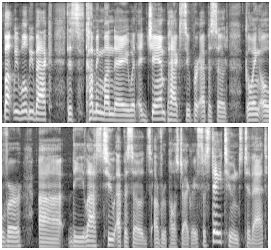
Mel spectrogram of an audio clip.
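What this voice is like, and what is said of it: Stuffy, nasal, congested voice. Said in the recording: “I've been sick. I don't know if you can tell from my voice ... it's very stuffy and nasally ... sinus congestion”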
